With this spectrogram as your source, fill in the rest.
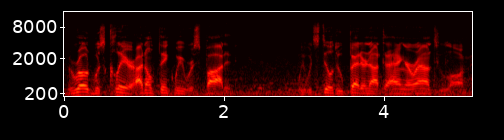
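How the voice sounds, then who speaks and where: Calm, loyal nomad guy, low voice , male actor, crowd behind. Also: normal speed, lightly acted. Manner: calm, reassuring.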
